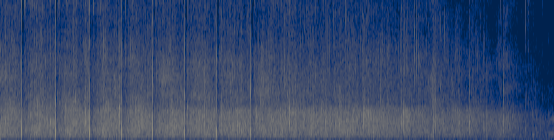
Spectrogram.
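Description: A church congregation claps in steady, dense applause, with sharp individual claps standing out near the start, the whole sound fading gradually toward the end.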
